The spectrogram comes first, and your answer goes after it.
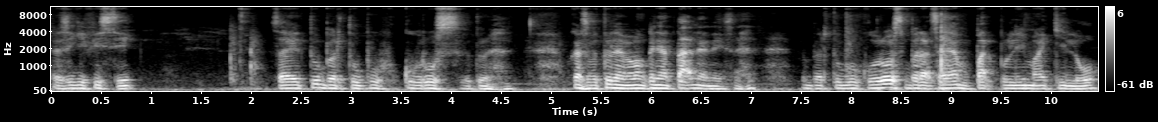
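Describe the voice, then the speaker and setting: A somewhat breathy voice with a dark, mellow tone speaks at a moderate pace in a flat, monotone delivery. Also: man, medium pitch for a man. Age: 30s. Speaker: vlogger. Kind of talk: casual monologue. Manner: hesitant, with fillers.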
